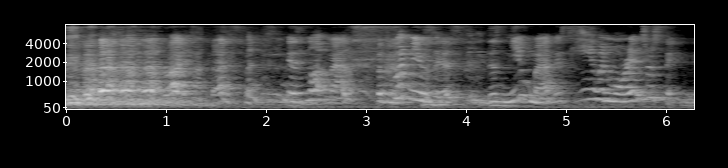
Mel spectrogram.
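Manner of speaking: bubbling over about new math; excited. Real, not acted.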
